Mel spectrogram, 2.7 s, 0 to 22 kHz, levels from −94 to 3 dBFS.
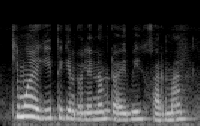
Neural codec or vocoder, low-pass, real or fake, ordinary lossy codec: none; 9.9 kHz; real; Opus, 32 kbps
